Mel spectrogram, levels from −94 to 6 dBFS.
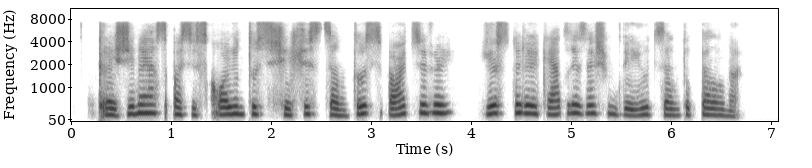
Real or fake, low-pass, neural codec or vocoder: fake; 7.2 kHz; codec, 16 kHz, 2 kbps, FreqCodec, smaller model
